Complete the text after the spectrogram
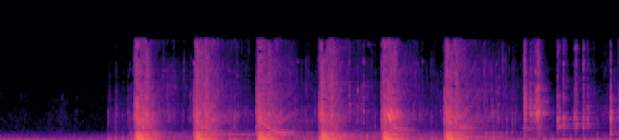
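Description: A pistol fires a quick series of sharp shots.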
